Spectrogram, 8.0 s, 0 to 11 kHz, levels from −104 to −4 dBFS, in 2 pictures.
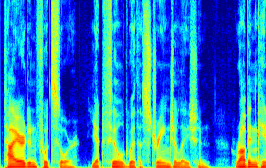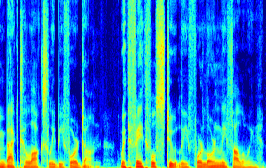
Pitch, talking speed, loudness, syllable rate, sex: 90 Hz, 165 wpm, -22 LUFS, 5.6 syllables/s, male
